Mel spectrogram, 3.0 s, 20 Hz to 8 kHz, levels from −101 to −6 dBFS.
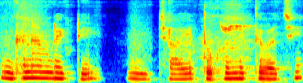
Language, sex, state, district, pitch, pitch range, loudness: Bengali, female, West Bengal, Paschim Medinipur, 195 Hz, 185-205 Hz, -17 LUFS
